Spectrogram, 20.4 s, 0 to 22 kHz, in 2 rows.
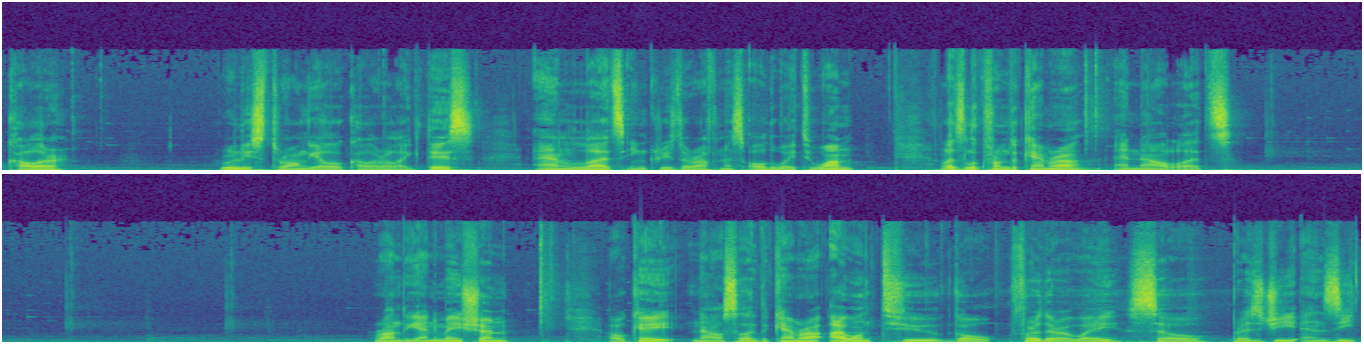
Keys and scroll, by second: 7.2 KP_0, 8.0 space, 14.1 space, 17.0 g, 17.2 z, 17.5 z.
